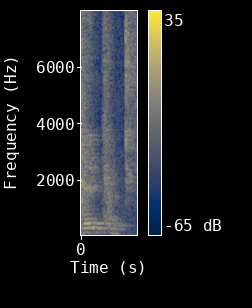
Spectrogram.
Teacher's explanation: Gentle is stressed on the first syllable.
